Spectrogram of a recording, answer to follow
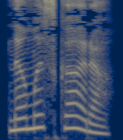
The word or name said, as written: ನಮಸ್ಕಾರ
